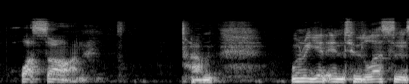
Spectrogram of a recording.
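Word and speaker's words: Poisson: plus on probability distributions this term right here is pronounced plus on when we get into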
